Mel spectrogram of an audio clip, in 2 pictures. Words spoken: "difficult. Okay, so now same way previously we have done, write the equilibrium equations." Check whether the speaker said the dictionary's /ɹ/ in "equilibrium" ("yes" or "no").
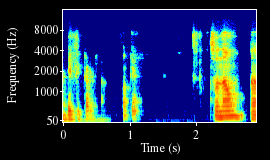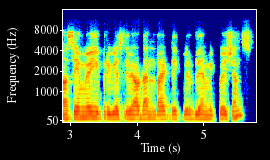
no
